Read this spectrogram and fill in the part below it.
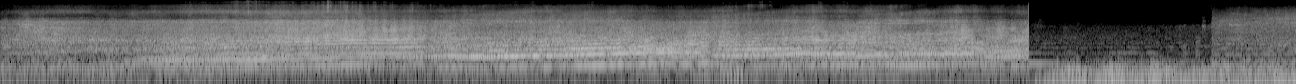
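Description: Legends race cars roar past on a circuit near a chicane and hairpin, a loud sustained engine drone with shifting pitch. It cuts to quieter track sound near the end, with commentary running over it.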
